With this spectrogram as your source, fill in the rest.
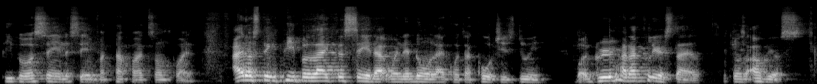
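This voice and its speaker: A man's voice: medium pitch, a little mellow. A man breaks down football tactics on his live stream, hammering his points home by repeating them. His voice sits in a middle range. The sound carries the echo of the room around him. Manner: passionate, emphatic, repeats points. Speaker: host of a live football show. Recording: echoey room.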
